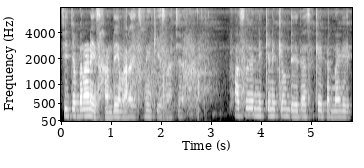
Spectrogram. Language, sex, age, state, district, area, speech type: Dogri, male, 18-30, Jammu and Kashmir, Reasi, rural, spontaneous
